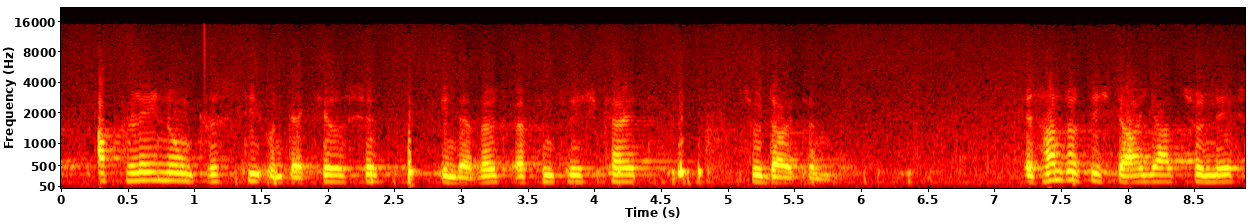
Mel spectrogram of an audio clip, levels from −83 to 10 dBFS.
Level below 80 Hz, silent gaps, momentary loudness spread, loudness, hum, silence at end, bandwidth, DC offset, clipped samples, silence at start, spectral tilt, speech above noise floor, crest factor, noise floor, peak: -58 dBFS; none; 12 LU; -16 LUFS; none; 0 s; 15.5 kHz; under 0.1%; under 0.1%; 0 s; -7.5 dB/octave; 23 dB; 14 dB; -37 dBFS; 0 dBFS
